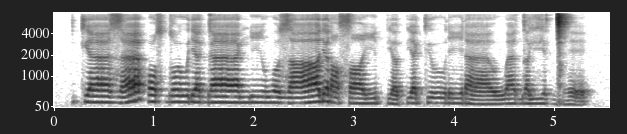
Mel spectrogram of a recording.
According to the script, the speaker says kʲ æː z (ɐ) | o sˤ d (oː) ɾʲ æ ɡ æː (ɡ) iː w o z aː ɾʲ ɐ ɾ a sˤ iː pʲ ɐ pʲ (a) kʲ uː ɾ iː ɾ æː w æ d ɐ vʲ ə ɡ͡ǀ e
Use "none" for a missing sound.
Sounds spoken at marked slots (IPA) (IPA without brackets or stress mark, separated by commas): æ, uː, ŋ, æ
